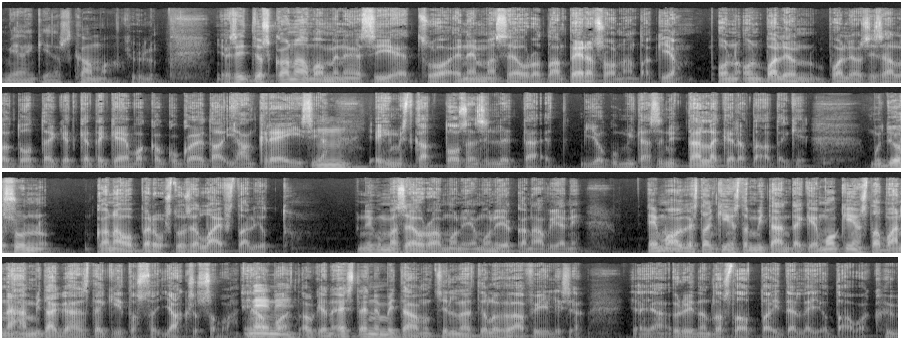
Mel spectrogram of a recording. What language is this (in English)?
Finnish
